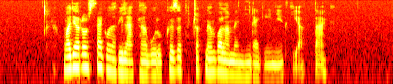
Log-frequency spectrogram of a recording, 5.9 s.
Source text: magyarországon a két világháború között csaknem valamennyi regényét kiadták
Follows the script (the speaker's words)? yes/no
no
